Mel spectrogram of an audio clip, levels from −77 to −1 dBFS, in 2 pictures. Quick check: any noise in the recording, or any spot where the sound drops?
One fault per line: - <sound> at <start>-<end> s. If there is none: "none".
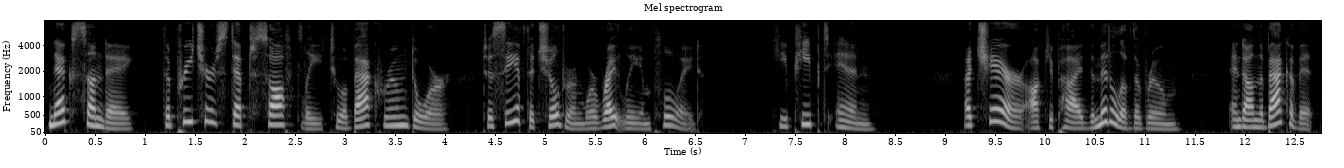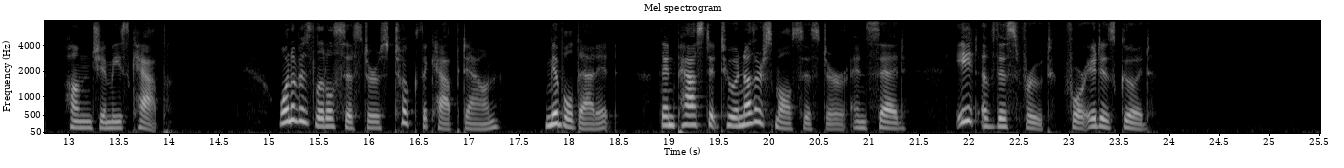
none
